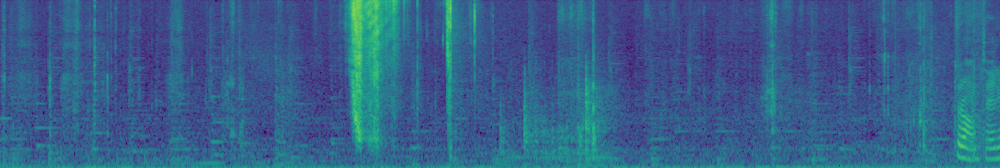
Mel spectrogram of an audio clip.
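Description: Masking tape being pulled and torn from its roll, the loudest a short rasp about three and a half seconds in, followed by a few softer rips along with the handling of cardboard.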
